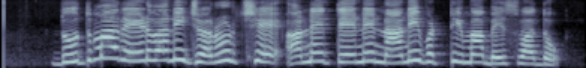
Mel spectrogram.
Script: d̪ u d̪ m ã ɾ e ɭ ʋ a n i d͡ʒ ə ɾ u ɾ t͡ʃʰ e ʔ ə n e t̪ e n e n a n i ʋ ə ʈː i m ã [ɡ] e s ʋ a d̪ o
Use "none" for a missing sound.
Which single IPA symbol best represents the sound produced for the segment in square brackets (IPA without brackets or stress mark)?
b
